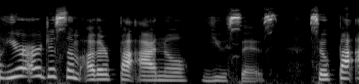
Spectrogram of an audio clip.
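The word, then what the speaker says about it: paano: It's technically pano pano when there are two vocab or when there are two vowels together you say them separately.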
